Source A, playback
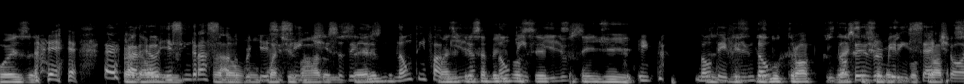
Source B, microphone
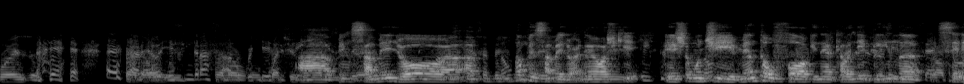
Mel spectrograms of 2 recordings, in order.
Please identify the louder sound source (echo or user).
user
